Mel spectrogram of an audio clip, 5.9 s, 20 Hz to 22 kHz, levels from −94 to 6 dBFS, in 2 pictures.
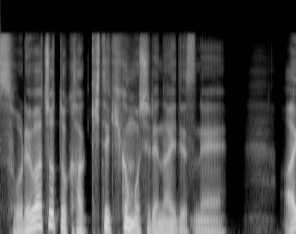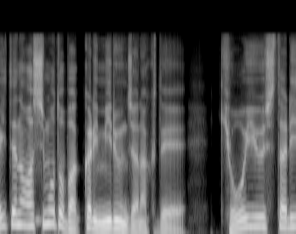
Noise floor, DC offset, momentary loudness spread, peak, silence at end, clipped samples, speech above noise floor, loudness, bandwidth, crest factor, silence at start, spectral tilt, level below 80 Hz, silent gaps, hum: -55 dBFS; under 0.1%; 12 LU; 0 dBFS; 0 s; under 0.1%; 40 dB; -16 LUFS; 12 kHz; 16 dB; 0 s; -5.5 dB/octave; -38 dBFS; none; none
